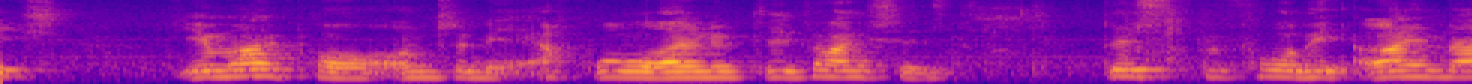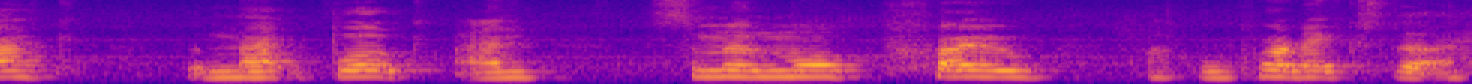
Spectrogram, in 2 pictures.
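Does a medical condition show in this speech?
Yes: cerebral palsy.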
